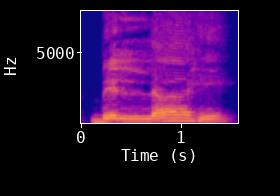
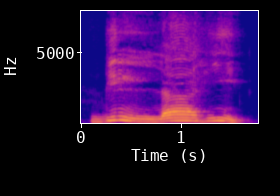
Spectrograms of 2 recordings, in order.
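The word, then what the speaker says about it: بِاللهِ: बे को मोटा करके फैला के पढ़ते हैं, बिल्लाहे बिल्लाही, ये दुरुस्त प्रोनाउंसिएशन है। दूसरी गलती क्या करते हैं, शद मजबूत ना पढ़ना, बिल्लाहे, नो, बिल बिल बिल्लाही।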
